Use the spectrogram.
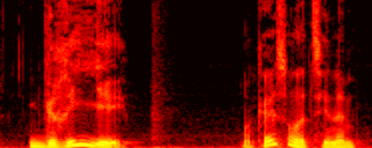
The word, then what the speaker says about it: griller: Okay, remember er, because these are verbs here. Griller, pocher, éplucher. Okay, you pronounce them A. Okay, even if you've got this R. Okay, this combination of two letters, R at the end, will give you the sound E.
